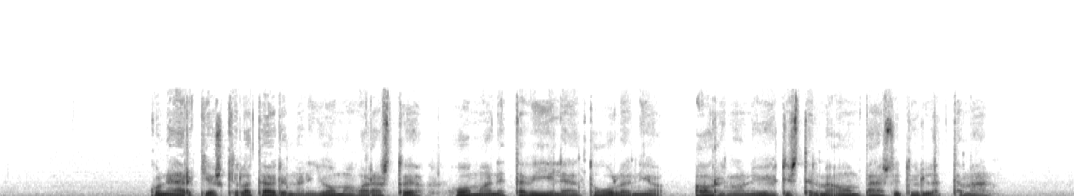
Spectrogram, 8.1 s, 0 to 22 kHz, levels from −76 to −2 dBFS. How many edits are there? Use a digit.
1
